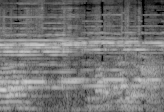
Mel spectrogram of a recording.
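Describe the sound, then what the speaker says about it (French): A steady electronic alarm tone rings continuously, with a bright sustained pitch and faint voices murmuring underneath. "Le grand jeu consiste à tirer la sonnette d'alarme."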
